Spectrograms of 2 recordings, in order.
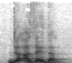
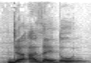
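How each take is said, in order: First: The last word ends with an -an sound. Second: The last word ends with an -un sound. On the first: The noun is in the accusative case. The speaker calls it wrong. "zaidun dibacanya nasab" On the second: The noun is in the nominative case as the subject. The speaker calls it right. "zaidun itu harus dibaca rofa"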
